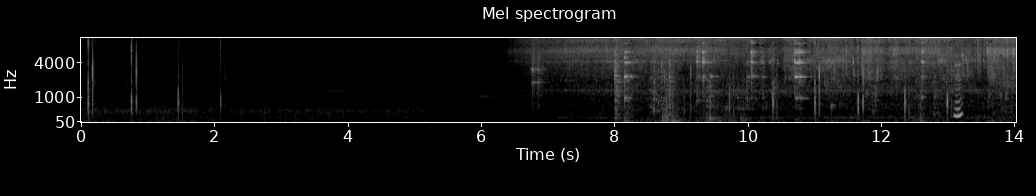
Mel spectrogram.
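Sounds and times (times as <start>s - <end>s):
soft steady wash of noise: 0.0s - 14.0s
ceramic bowls and chopsticks clinking while being washed after a meal: 8.0s - 13.3s.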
